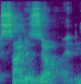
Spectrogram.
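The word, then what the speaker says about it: Cytauxzoon: I don't know how to pronounce it. Cytoxon? – Yep, cytozoan. Cytozoan.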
